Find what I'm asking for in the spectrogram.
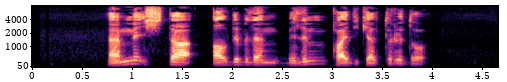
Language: Uyghur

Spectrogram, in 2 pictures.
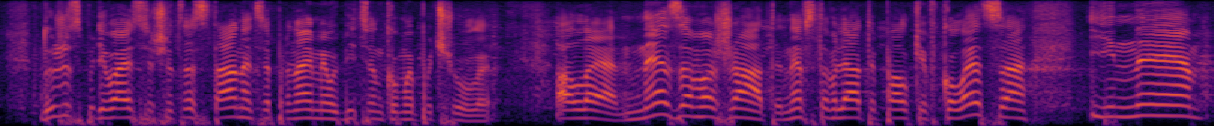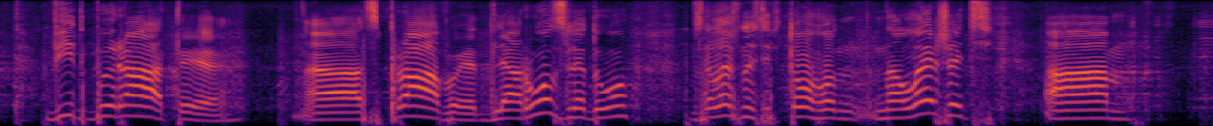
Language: Ukrainian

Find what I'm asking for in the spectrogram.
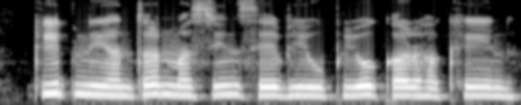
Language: Magahi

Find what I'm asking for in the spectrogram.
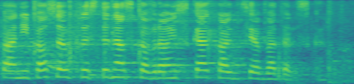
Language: Polish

